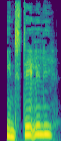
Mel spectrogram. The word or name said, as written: indstillelig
